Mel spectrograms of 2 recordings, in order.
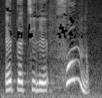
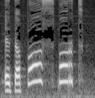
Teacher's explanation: On monte la voix et on la monte brusquement. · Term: l'intonation montante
